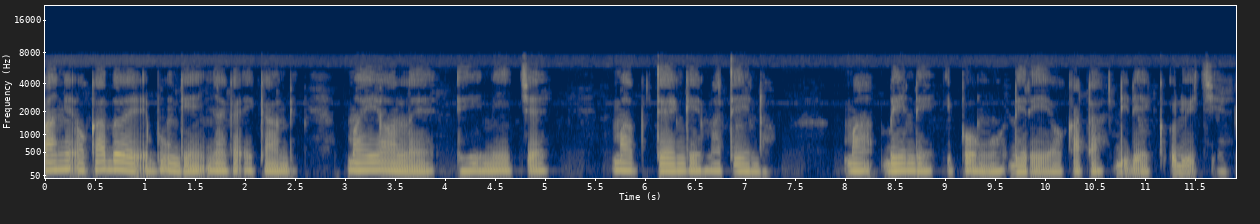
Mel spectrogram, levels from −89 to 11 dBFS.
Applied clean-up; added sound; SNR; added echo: none; none; none; none.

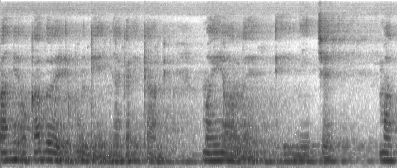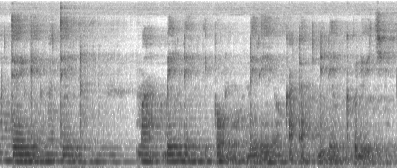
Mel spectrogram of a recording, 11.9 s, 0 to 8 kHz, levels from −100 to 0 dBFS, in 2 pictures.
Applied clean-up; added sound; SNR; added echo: none; none; none; reverberation time 2.1 s.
